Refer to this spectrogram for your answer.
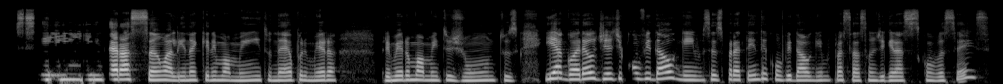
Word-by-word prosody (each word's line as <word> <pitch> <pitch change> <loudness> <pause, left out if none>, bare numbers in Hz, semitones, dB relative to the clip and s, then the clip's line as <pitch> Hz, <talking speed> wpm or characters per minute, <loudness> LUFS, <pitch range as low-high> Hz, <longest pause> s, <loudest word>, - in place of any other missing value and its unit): Sim, 220 0 -2
interação 220 -1 +5
ali, 190 -1 +2
naquele 200 0 0
momento, 195 +1 -1
né? 185 +1 +1
O - - -3
primeiro 195 0 0 0.4
primeiro 200 +3 +1
momento 200 -1 0
juntos. 185 +1 -2 0.3
E 260 +4 +4
agora 235 -2 +4
é - - +6
o 280 - +2
dia 255 +1 0
de 270 - -5
convidar 260 0 -1
alguém. 220 -8 +1
Vocês 200 +1 -3
pretendem 220 +2 -1
convidar 210 -4 -1
alguém 190 0 -1
pra 195 - -10
passar 185 -2 -4
Ação 185 +1 -3
de 185 0 -2
Graças 185 0 -2
com 185 - -5
vocês? 310 - -5
200 Hz, 180 wpm, -23 LUFS, 190-225 Hz, 0.4 s, é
